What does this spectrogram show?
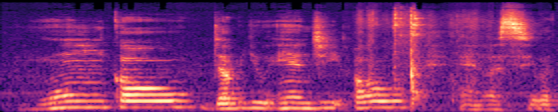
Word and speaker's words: Wunjo: And it says Wungo, W-N-G-O, and let's see what that's saying to us. Okay, Wungo, or Wunjo, I think is what the pronunciation is of that.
